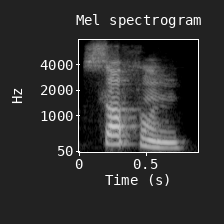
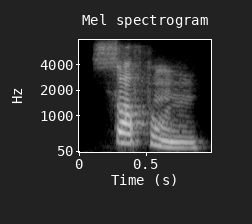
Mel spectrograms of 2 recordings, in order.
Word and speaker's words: soften: Then we have soften. Soften. Soften. The T is silent.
